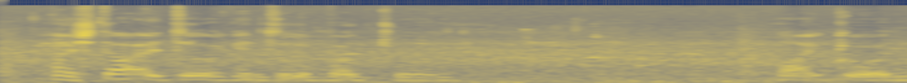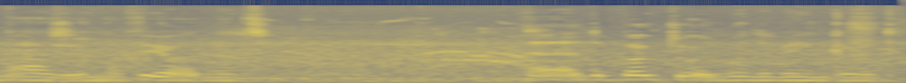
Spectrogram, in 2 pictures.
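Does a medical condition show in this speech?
Yes: motor neurone disease.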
